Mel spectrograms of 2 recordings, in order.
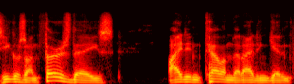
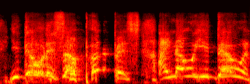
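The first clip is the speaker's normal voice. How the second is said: high-pitched accusing shout; mock screaming; 4 dB louder than usual. Friend dodging cars with eggs and coffee, mock screaming. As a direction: imitate a frantic friend screaming. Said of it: "dodging cars and screaming".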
